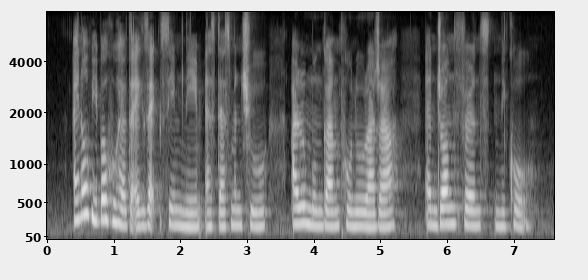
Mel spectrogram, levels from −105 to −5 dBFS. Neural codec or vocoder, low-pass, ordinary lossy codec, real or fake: none; none; none; real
